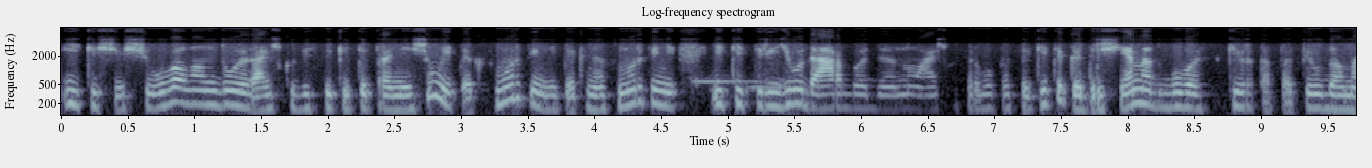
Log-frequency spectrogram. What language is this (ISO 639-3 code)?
lit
